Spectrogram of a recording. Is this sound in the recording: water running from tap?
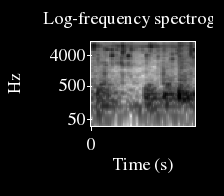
yes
